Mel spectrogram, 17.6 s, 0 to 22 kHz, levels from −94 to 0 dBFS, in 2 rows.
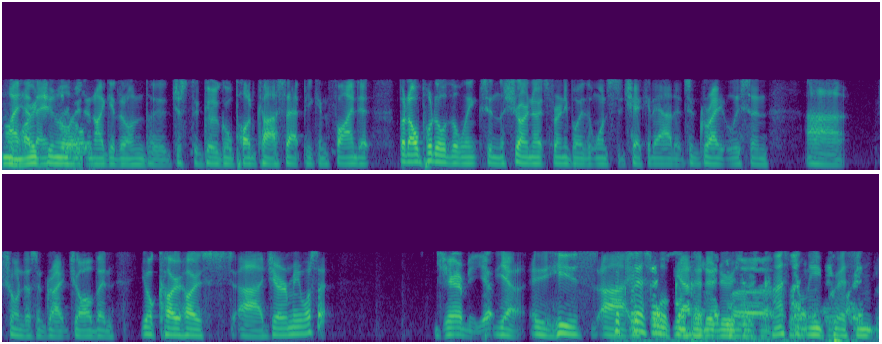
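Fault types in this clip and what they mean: Speech suppressed in double talk: the speech dips deeply at the start and again near the end, likely an echo canceller ducking it while both sides spoke. Unlike a dropout, it stays faintly audible.
Echo leak: a distinct copy of the speech trails 152 ms behind, fairly loud near the end, likely uncancelled loudspeaker pickup. Unlike room reverb, it is a separate repeat.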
